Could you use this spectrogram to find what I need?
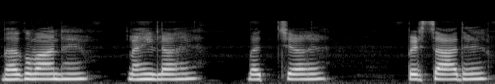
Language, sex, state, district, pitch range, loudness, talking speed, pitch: Hindi, female, Bihar, Vaishali, 235-250 Hz, -14 LUFS, 110 wpm, 245 Hz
